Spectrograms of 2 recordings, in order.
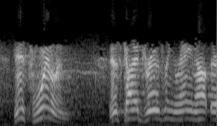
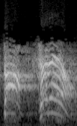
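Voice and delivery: sharp yell; 8 semitones higher than usual. Retold or imitated. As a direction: shout him down. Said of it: "Somebody said".

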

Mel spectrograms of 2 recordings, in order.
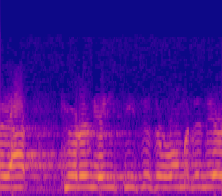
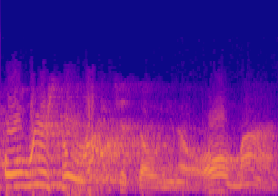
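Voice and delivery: mock pious voice; 8 semitones lower, 4 dB louder than usual. Preacher mocks self-righteous churchgoers.

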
